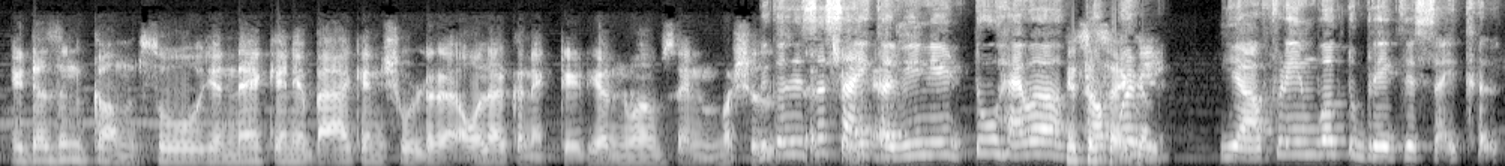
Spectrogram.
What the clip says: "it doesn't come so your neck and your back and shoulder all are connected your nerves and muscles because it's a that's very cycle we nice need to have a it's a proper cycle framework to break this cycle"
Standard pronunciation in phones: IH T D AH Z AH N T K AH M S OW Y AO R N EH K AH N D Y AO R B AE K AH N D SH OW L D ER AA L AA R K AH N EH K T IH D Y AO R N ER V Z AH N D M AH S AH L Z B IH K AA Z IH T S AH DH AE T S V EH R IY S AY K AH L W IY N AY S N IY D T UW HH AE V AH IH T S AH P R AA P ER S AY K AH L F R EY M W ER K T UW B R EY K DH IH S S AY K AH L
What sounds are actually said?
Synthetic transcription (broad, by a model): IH T D AH Z AH N T K AH M S OW Y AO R N EH K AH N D Y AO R B AE K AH N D SH OW L D ER AA L AA R K AH N EH K T IH D Y AO R N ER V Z AH N D M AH SH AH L B IH K AA Z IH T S AH S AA IY K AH L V IY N N IY D T UW HH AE V AH IH T S AH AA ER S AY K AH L F R EY M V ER K T UW B R EY K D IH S S AY K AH L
